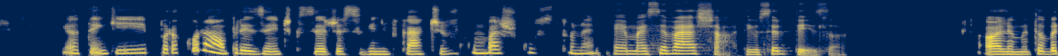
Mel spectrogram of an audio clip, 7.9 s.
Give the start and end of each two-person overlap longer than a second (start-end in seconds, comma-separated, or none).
none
